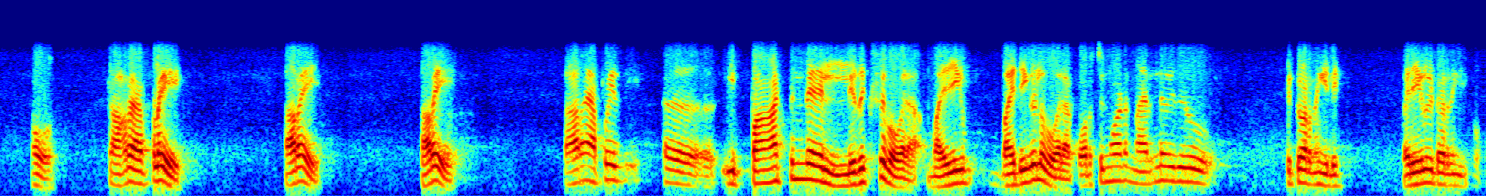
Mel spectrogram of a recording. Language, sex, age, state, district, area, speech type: Malayalam, male, 18-30, Kerala, Idukki, rural, conversation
